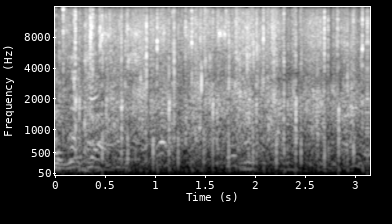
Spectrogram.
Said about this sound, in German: Dann bist du, dann Applaus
